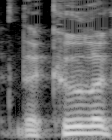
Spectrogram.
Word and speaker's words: Kula: So the Kula cloth, is that how it's pronounced, right? – It is.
